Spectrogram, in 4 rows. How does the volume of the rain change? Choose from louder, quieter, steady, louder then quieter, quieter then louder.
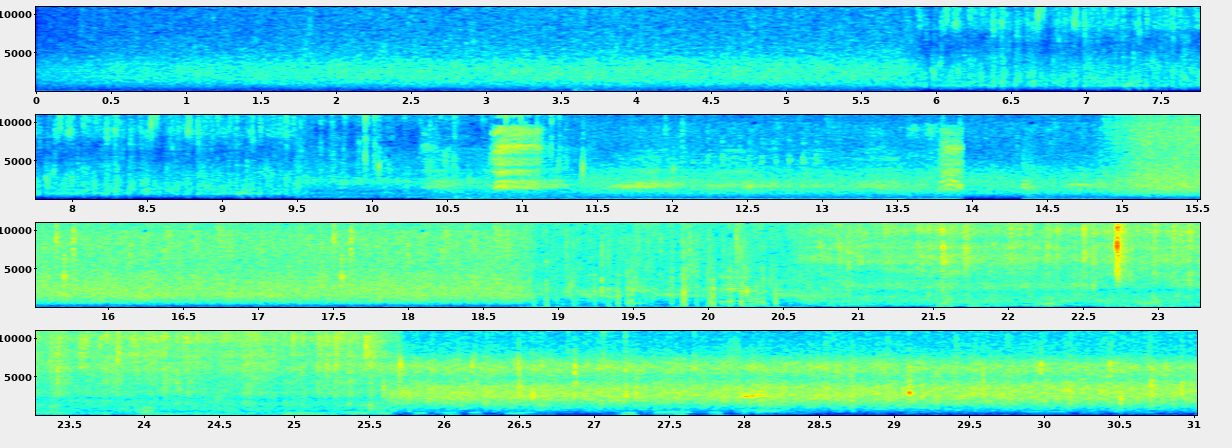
louder.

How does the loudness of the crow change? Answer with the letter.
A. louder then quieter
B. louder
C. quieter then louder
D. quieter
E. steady
D.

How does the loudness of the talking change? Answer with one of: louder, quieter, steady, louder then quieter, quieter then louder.
quieter.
